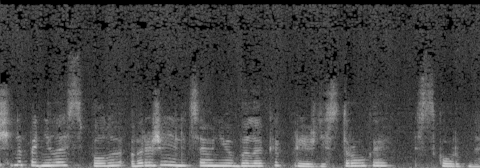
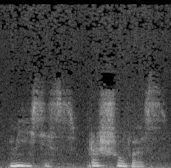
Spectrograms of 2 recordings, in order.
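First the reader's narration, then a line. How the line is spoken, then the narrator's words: Barely audible whisper. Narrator (Russian): Том чуть слышно прошептал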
